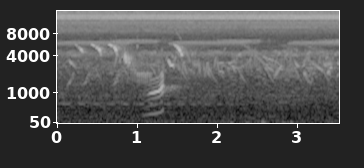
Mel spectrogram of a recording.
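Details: A black-bellied bustard ("champagne bird") at Phinda Private Game Reserve, Munywana Conservancy, South Africa, gives one quick rising whistle ending in a cork-like pop; thin chirps from other small birds over a steady outdoor hiss.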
